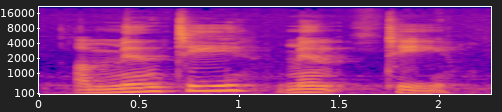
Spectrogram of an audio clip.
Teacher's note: I can just take my n Sound and let it continue until I get to the tea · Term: unreleased T's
